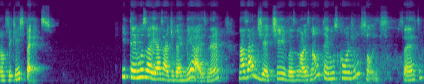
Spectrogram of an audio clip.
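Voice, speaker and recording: A woman's high voice, very slow, with very wide pitch swings. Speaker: teacher. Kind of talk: online class lesson. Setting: recorded virtual class.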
